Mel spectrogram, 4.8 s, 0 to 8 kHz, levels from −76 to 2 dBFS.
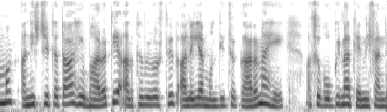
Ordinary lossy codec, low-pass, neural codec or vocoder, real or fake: none; none; codec, 16 kHz, 2 kbps, X-Codec, HuBERT features, trained on balanced general audio; fake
